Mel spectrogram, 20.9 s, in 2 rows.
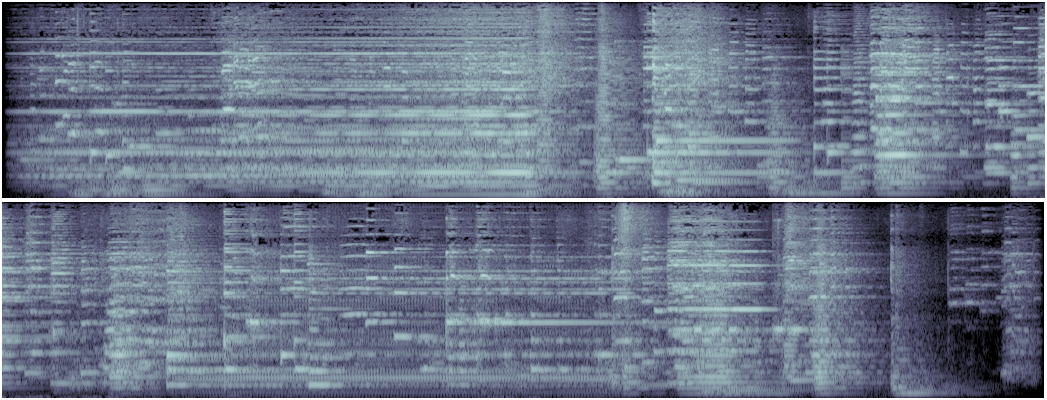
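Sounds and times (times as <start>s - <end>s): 
orchestra playing: 0.1s - 20.6s.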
